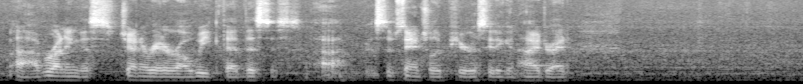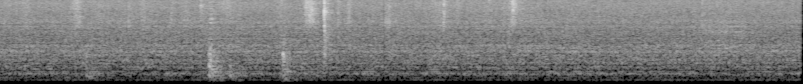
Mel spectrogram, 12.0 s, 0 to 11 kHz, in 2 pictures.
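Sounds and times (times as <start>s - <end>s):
steady room hiss: 0.0s - 12.0s.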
